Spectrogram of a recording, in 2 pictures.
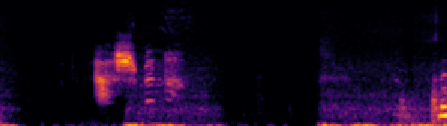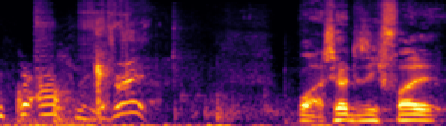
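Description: A man speaks into a telephone receiver in a low voice.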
